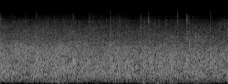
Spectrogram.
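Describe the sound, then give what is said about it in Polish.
An audience applauds, and the even wash of many hands clapping lasts about two seconds. It is fairly soft, with no voices over it. “Brawa, brawa.”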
